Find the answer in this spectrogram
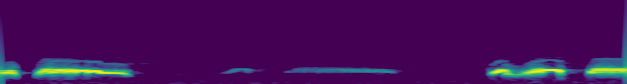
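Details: Decoy male spotted dove coos to spur other males to call: a long hoarse coo, a pause with faint low murmurs, then two more loud coos in quick succession, the first wavering in pitch.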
